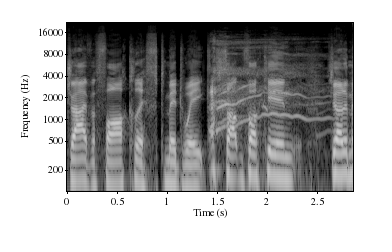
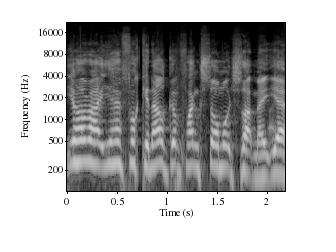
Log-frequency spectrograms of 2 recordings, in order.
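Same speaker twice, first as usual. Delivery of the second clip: mock chirpy, overly cheerful voice, higher; 8 semitones higher than usual. Retelling how customers greet a worker on saturday morning: imitating an overly cheerful customer. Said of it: "Your positivity has ruined my day".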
